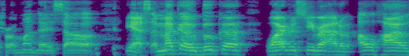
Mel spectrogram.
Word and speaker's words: Emeka Egbuka: Uh Amecha Ibuka, right?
